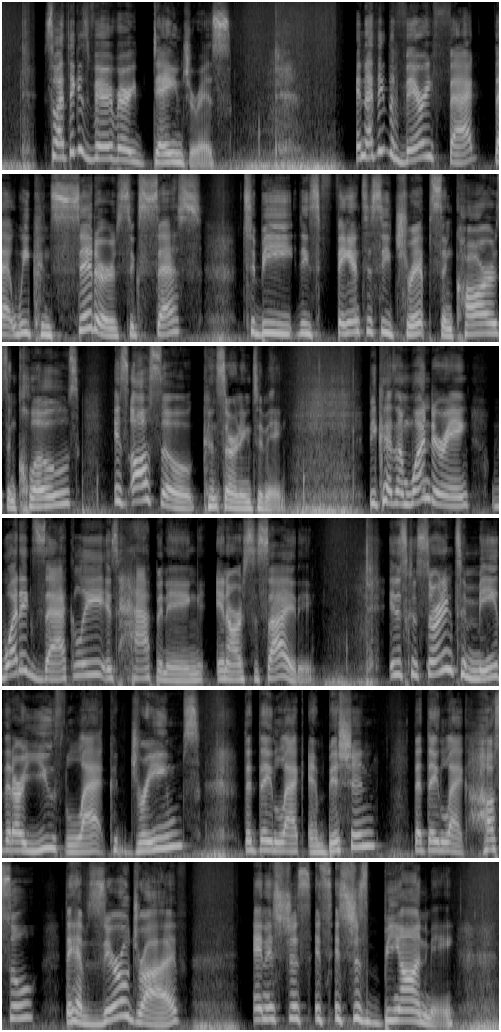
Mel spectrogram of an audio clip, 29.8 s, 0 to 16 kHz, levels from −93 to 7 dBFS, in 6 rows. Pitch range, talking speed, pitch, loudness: 160-250 Hz, 145 wpm, 195 Hz, -27 LUFS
